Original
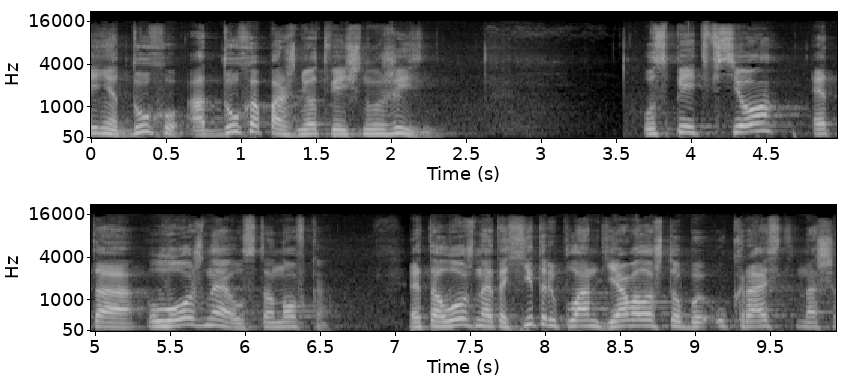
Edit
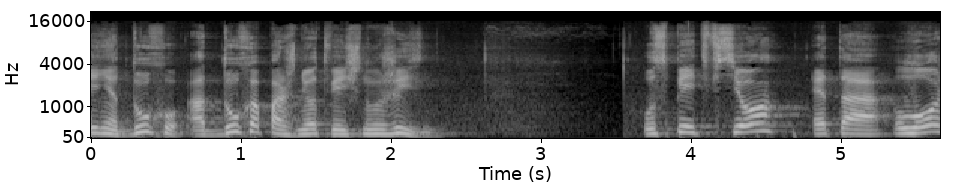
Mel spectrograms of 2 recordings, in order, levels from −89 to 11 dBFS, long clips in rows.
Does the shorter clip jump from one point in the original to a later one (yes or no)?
no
